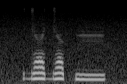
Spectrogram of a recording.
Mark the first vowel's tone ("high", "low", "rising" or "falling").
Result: high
